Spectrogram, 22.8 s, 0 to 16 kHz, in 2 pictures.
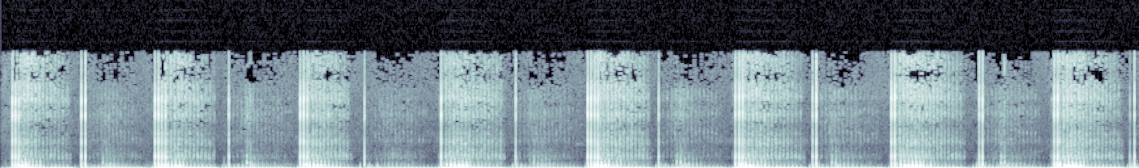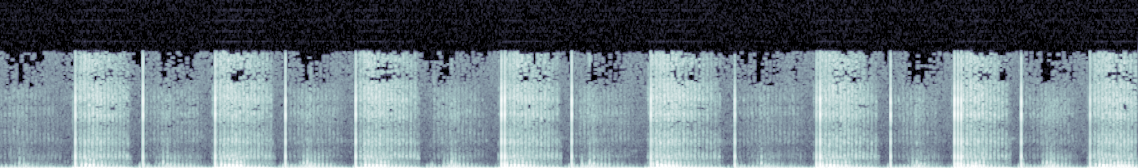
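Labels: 0.0s A cat is purring repeatedly indoors. 22.8s

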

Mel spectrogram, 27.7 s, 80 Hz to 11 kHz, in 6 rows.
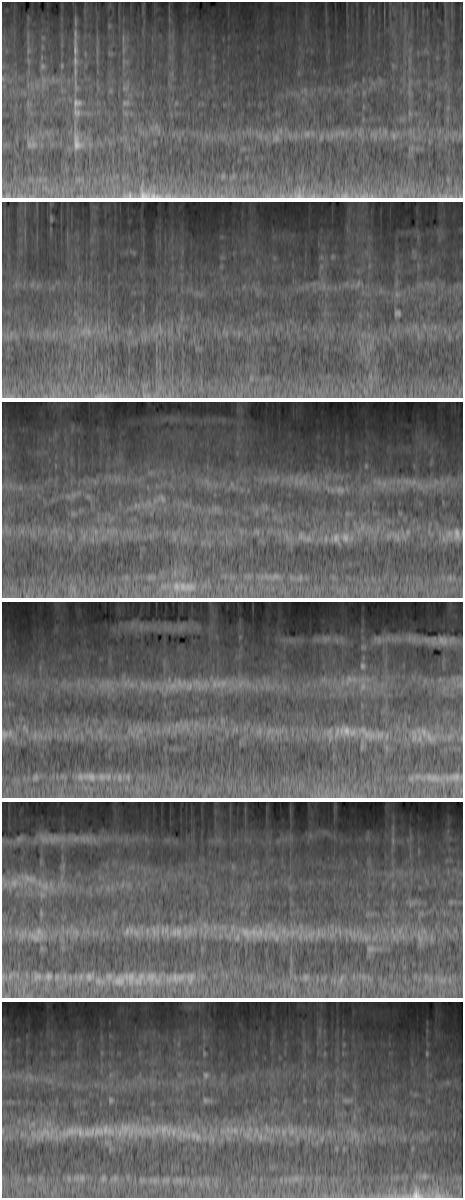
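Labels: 0.0s Strong wind blows against a sailboat with metal and rope sounds as the rigging moves. 27.5s
0.1s Strong wind hitting a sailboat mast and ropes, accompanied by metal clinks and tension sounds. 2.2s
8.0s Strong wind gust hits a sailboat, causing metal and rope to move. 19.4s

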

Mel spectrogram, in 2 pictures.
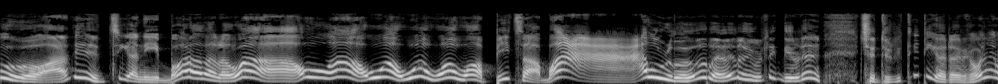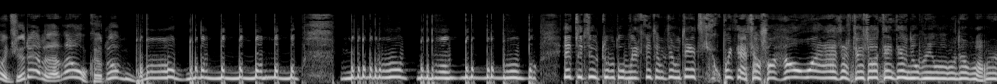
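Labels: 0.0s A man is speaking. 20.0s

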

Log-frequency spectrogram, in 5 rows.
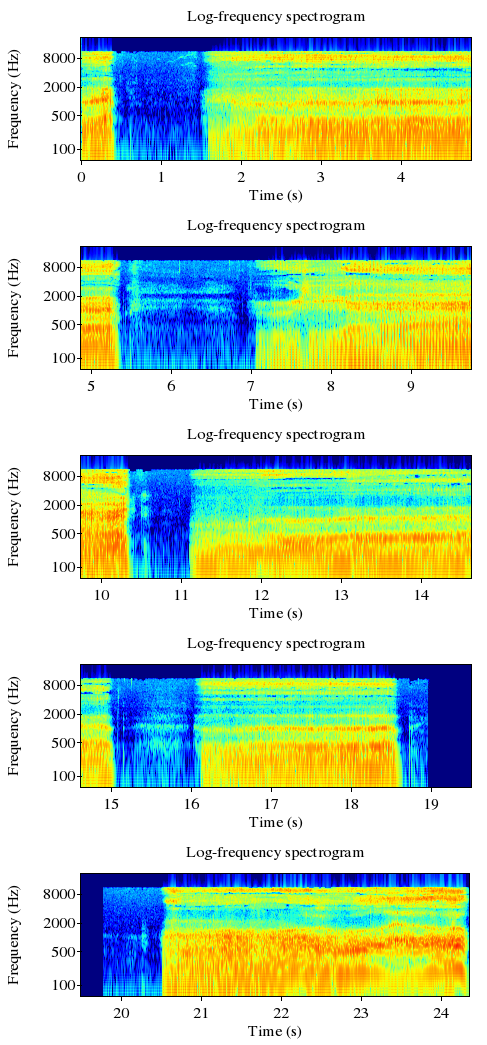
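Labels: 1.2s A monster is yelling rhythmically. 24.4s
6.8s A ghost is yelling. 11.0s

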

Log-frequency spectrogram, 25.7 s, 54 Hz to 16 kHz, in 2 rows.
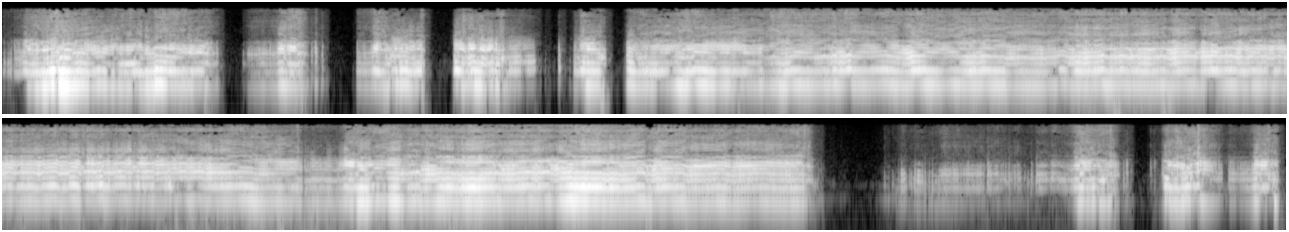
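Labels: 0.2s An insect buzzes loudly while flying inside an enclosed space. 21.0s
21.8s Bee buzzing faintly and occasionally. 25.7s

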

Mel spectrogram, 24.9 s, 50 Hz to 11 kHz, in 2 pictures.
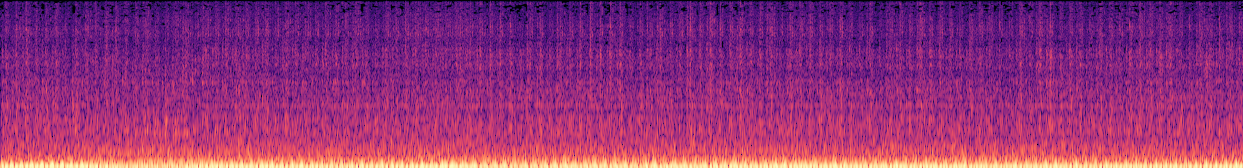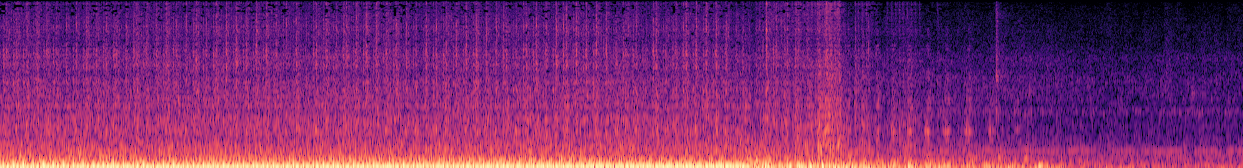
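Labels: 0.0s A washing machine rattles harshly. 23.0s

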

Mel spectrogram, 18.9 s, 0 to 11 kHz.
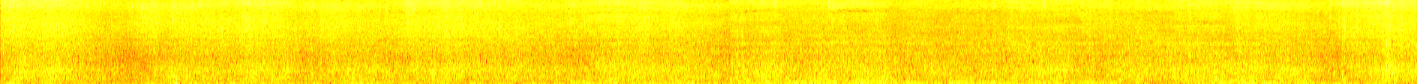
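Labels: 0.1s Waves crashing rhythmically onto the shore. 18.9s

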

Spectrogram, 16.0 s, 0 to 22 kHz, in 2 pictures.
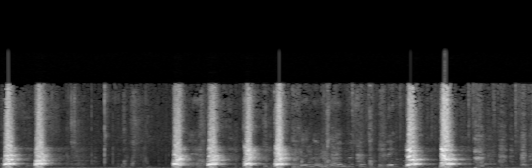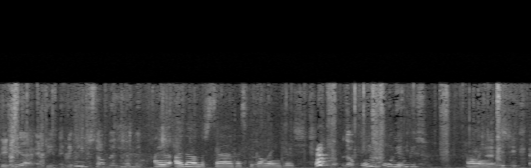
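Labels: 0.0s A dog barks and sniffs someone outdoors. 8.3s
8.4s Man and woman talking with a dog barking in the background. 16.0s
12.6s A dog barks outdoors. 13.1s

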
